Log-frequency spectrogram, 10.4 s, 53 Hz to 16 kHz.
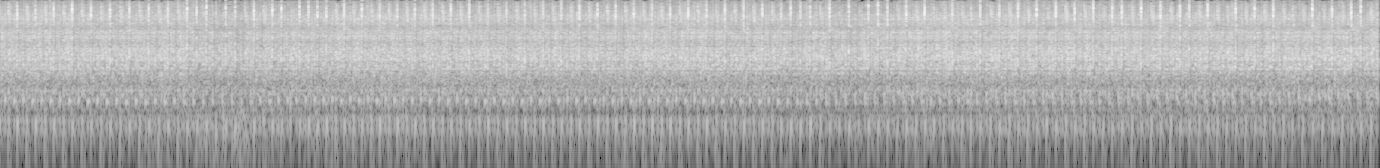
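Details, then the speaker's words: Tecumseh HS40 small engine after its jet was cleaned and the screw set about a quarter turn out. Rapid, even firing with no surging or hunting: steady, healthy normal running. "it doesn't want to shut off now yeah that's good so it's a good candidate for either the snapper snow blower or for the mini bike you"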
